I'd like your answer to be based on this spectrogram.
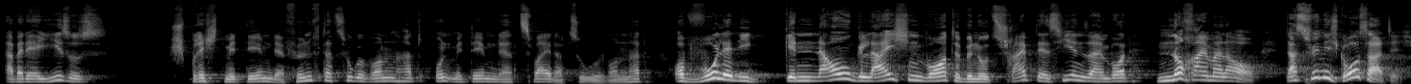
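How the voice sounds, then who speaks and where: Male preacher, fairly high voice, very lively delivery, shifts from emphatic calls to hushed whispers. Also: unhurried. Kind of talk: sermon.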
